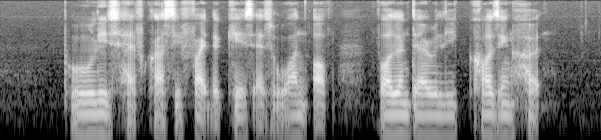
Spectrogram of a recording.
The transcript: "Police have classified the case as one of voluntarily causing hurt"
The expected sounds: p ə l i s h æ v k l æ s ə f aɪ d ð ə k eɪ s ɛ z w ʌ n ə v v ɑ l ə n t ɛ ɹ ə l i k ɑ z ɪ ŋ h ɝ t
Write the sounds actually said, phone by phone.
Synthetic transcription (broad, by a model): p ə l i s h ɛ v k l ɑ s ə f aɪ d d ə k eɪ s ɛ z w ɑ n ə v v ɑ l ə n t ɛ ɹ ə l i k ɑ z ɪ ŋ h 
